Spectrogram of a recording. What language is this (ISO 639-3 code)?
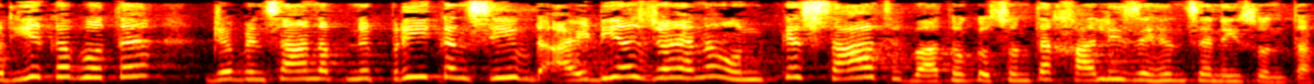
urd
